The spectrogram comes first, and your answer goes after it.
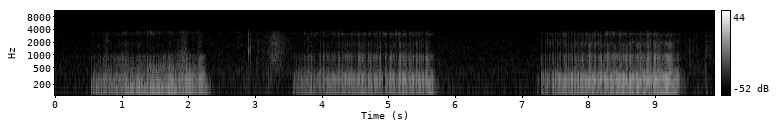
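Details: Domestic dog growling in three long, low rumbling bursts of about two seconds each, separated by short quiet pauses, recorded indoors on a phone.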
